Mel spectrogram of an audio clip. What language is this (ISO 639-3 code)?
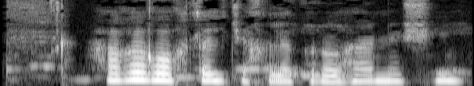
pus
